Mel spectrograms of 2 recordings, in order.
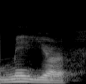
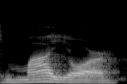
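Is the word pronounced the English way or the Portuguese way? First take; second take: English; Portuguese. First: It is pronounced with an English pronunciation. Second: It is pronounced like a Portuguese word. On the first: It means the head of a town. The speaker calls it right. "Se você pronuncia certinho" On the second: It sounds like a word meaning bigger. The speaker calls it wrong. "se você fala que nem no português"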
